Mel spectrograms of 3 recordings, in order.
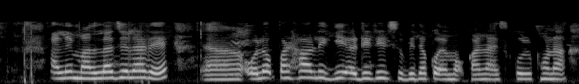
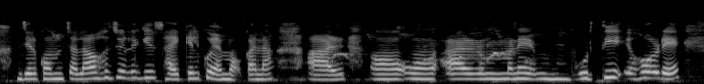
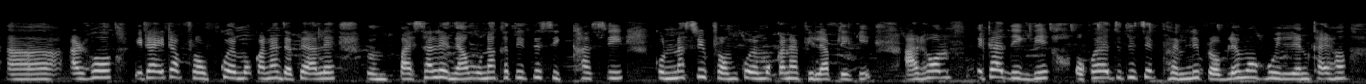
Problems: background conversations at intervals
